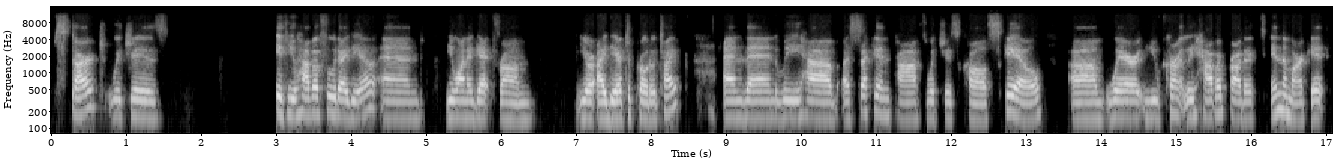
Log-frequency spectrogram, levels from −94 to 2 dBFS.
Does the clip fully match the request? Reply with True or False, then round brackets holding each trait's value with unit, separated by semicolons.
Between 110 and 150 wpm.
True (140 wpm)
